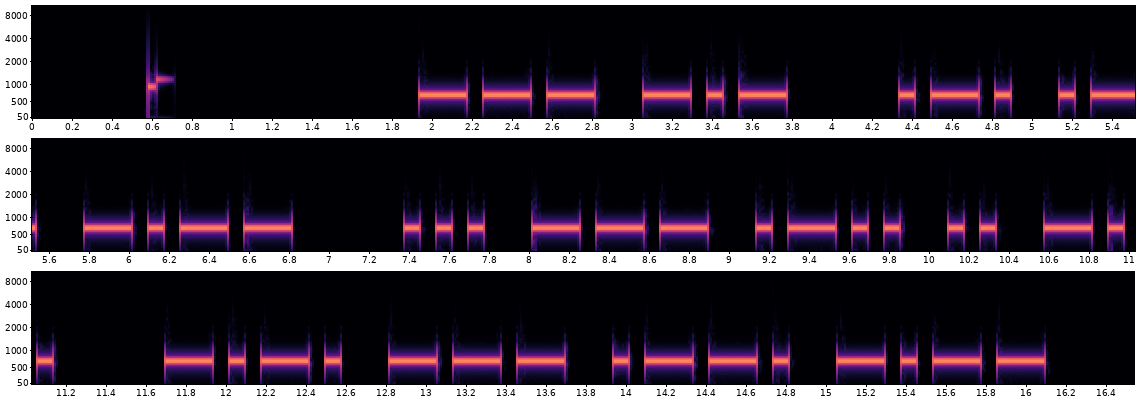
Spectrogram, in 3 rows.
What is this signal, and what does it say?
Morse code, heard as a keyed tone, about 15 wpm, 700 Hz. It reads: OK RAY SOLID COPY
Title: Practice QSO - Exchange 3 - More Info - 15wpm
